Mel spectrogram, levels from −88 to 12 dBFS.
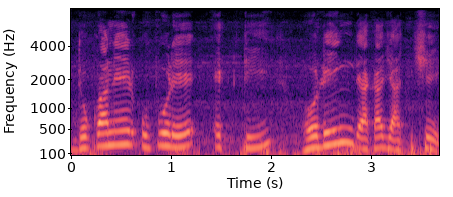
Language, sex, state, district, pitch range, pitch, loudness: Bengali, male, West Bengal, Jhargram, 175-215 Hz, 195 Hz, -16 LUFS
